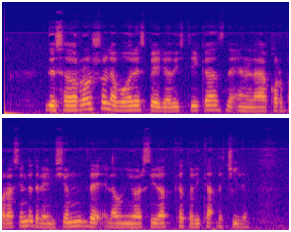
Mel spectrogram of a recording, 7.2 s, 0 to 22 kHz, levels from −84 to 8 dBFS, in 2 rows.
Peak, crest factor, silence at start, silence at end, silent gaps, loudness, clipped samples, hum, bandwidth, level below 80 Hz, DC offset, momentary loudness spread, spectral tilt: -4 dBFS; 18 dB; 0.05 s; 0.5 s; none; -20 LUFS; under 0.1%; none; 11 kHz; -48 dBFS; under 0.1%; 10 LU; -5.5 dB/octave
